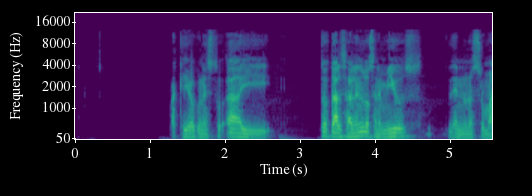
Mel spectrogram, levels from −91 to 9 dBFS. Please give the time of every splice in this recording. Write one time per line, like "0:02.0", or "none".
none

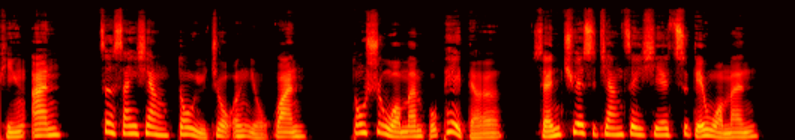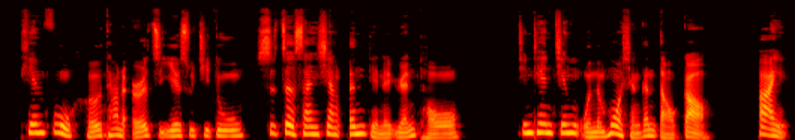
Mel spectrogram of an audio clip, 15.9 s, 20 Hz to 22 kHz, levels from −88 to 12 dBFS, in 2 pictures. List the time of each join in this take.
0:12.9

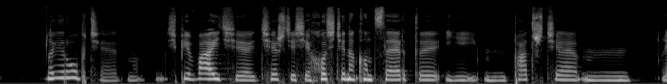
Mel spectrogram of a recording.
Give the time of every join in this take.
none

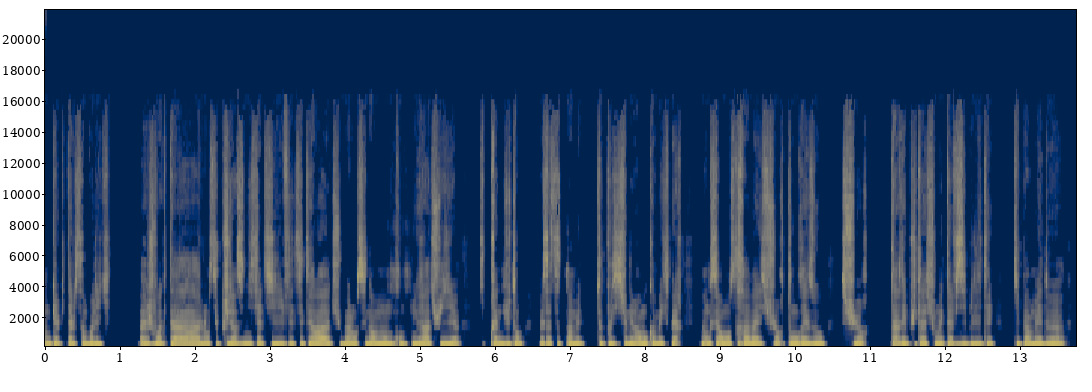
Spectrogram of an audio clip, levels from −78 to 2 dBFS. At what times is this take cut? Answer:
0:03.2

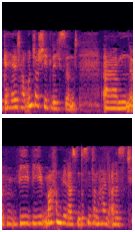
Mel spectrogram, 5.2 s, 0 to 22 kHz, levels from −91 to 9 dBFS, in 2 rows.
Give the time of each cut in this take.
0:04.1

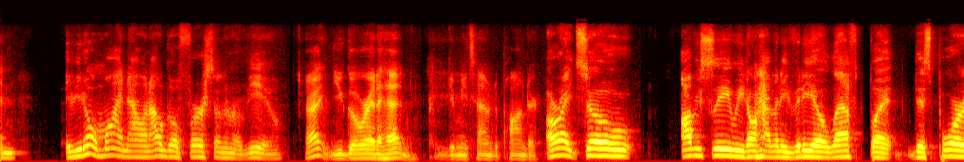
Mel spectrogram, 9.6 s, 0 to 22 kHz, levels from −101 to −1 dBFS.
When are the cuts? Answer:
none

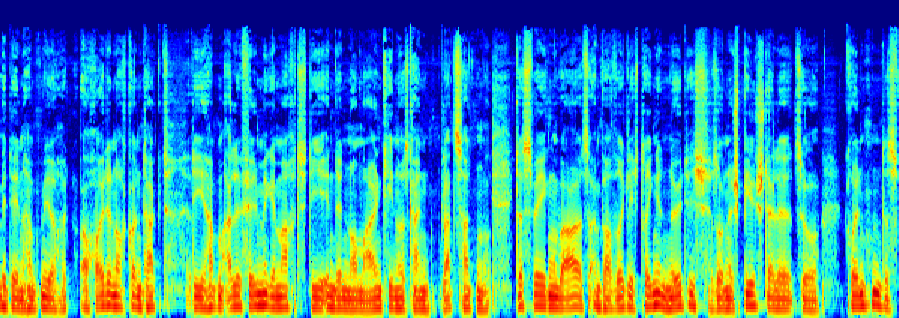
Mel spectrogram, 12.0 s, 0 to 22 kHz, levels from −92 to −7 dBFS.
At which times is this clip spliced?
0:05.4

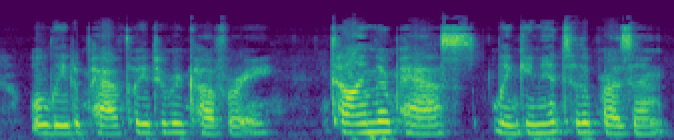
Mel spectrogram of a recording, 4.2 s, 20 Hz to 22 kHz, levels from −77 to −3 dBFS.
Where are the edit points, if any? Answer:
none

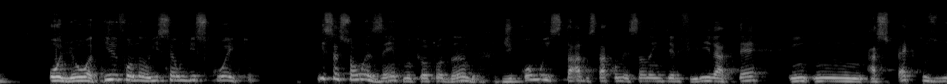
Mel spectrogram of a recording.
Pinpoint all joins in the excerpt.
none

